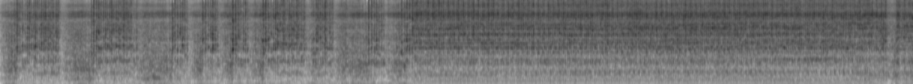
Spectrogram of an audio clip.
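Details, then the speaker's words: Old Case bulldozer: rough cranking and catching, then a loud, steady, even unmuffled diesel idle with no knocks or misses. Normal idle. "it's run we think about that motor sounds good yeah putting a lock it loud"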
